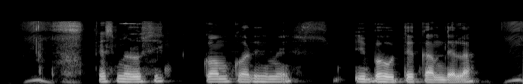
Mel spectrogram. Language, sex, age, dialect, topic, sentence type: Bhojpuri, female, 18-24, Northern, agriculture, statement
